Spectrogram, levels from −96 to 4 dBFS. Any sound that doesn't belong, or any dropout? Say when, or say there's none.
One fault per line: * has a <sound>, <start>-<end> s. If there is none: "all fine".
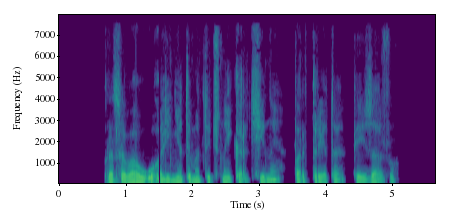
* has a dropout, 1.5-1.5 s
